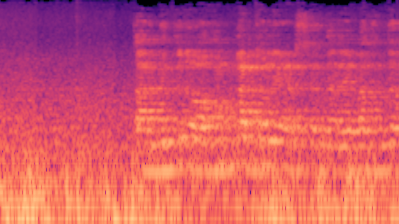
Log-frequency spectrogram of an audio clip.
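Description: A man speaks into a microphone, heard through a loudspeaker.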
